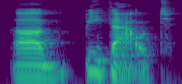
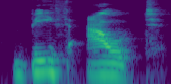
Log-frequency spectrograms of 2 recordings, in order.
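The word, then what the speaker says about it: Bethouart: He created this fragrance with Jean-Pierre Beathout. Beathout is how I would pronounce his name, I think. B-E-T-H-O-U-A-R-T, Beathout.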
